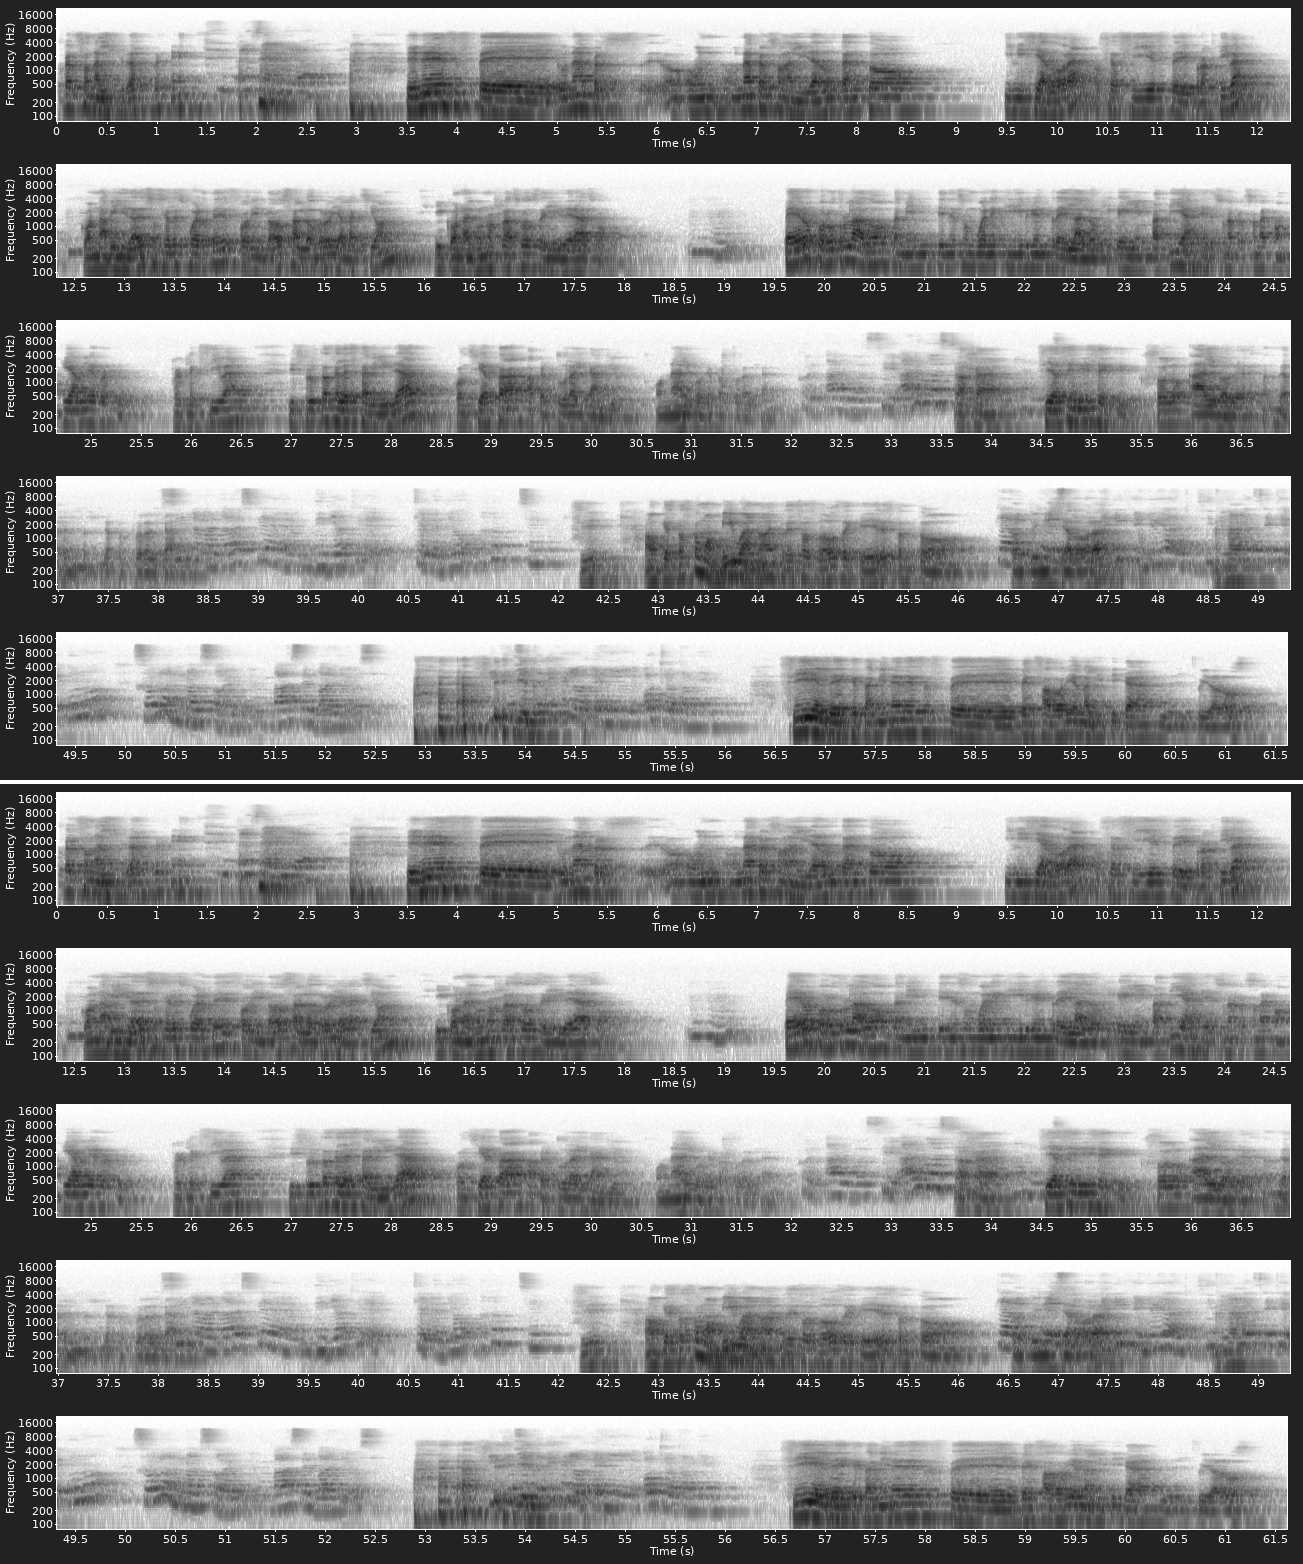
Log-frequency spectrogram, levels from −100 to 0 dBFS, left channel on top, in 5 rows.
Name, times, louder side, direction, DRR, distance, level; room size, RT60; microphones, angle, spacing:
voice 1, 0.1-1.3 2.0-2.2 2.9-8.5 9.5-12.0 12.6-15.8 16.1-17.8 19.6-25.2 25.8-26.5 27.0-30.3 30.6-31.8 33.6-34.1 34.5-35.3 35.7-37.2 37.6-38.2 42.2-42.4 42.9-46.0 46.5-47.5 48.6-48.8 52.9-53.6 53.9-54.1 56.6-61.2, left 2 dB, 35° left, 1 dB, 0.5 m, -22 dB
voice 2, 1.5-2.6 12.4-12.7 18.6-19.1 32.1-33.8 34.2-34.5 37.0-37.5 37.9-40.3 40.6-41.8 46.4-49.8 50.2-52.4 53.6-56.0, right 2 dB, ahead, -9 dB, 2.2 m, -37 dB
8.8 x 5.2 x 2.3 m, 0.91 s
head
